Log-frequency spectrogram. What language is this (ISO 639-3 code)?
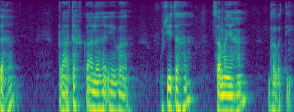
san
